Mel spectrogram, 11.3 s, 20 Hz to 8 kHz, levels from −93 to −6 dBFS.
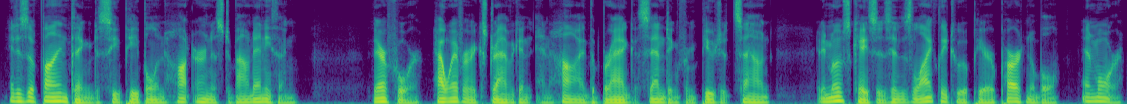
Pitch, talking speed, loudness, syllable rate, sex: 85 Hz, 185 wpm, -22 LUFS, 6.1 syllables/s, male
